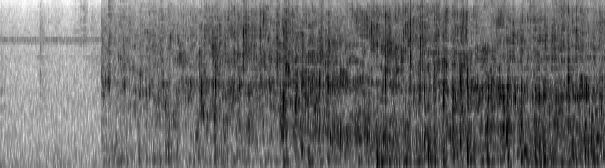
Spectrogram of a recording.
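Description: Water pours steadily from a pipe and splashes into a metal pot.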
